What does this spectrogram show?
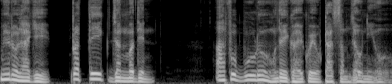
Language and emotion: Nepali, sad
